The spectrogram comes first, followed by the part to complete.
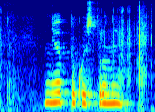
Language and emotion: Russian, neutral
